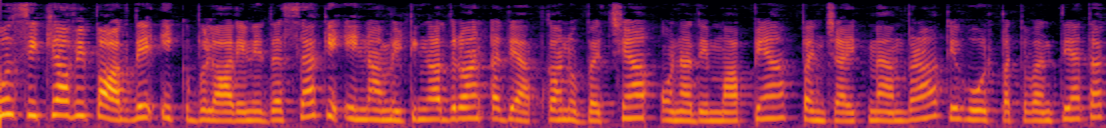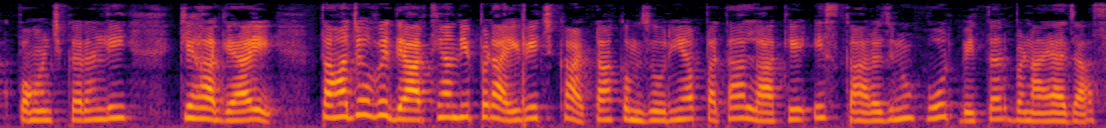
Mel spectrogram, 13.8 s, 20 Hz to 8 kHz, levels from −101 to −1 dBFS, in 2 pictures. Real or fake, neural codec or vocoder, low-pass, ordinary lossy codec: fake; codec, 16 kHz, 8 kbps, FreqCodec, larger model; 7.2 kHz; none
